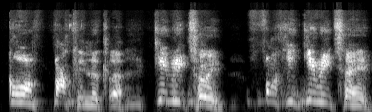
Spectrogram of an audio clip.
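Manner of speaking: high, loud frenzied cheering at the race; retold fan cheering. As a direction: scream him on like a fan losing it in the stands. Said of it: "these guys can hear me going".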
